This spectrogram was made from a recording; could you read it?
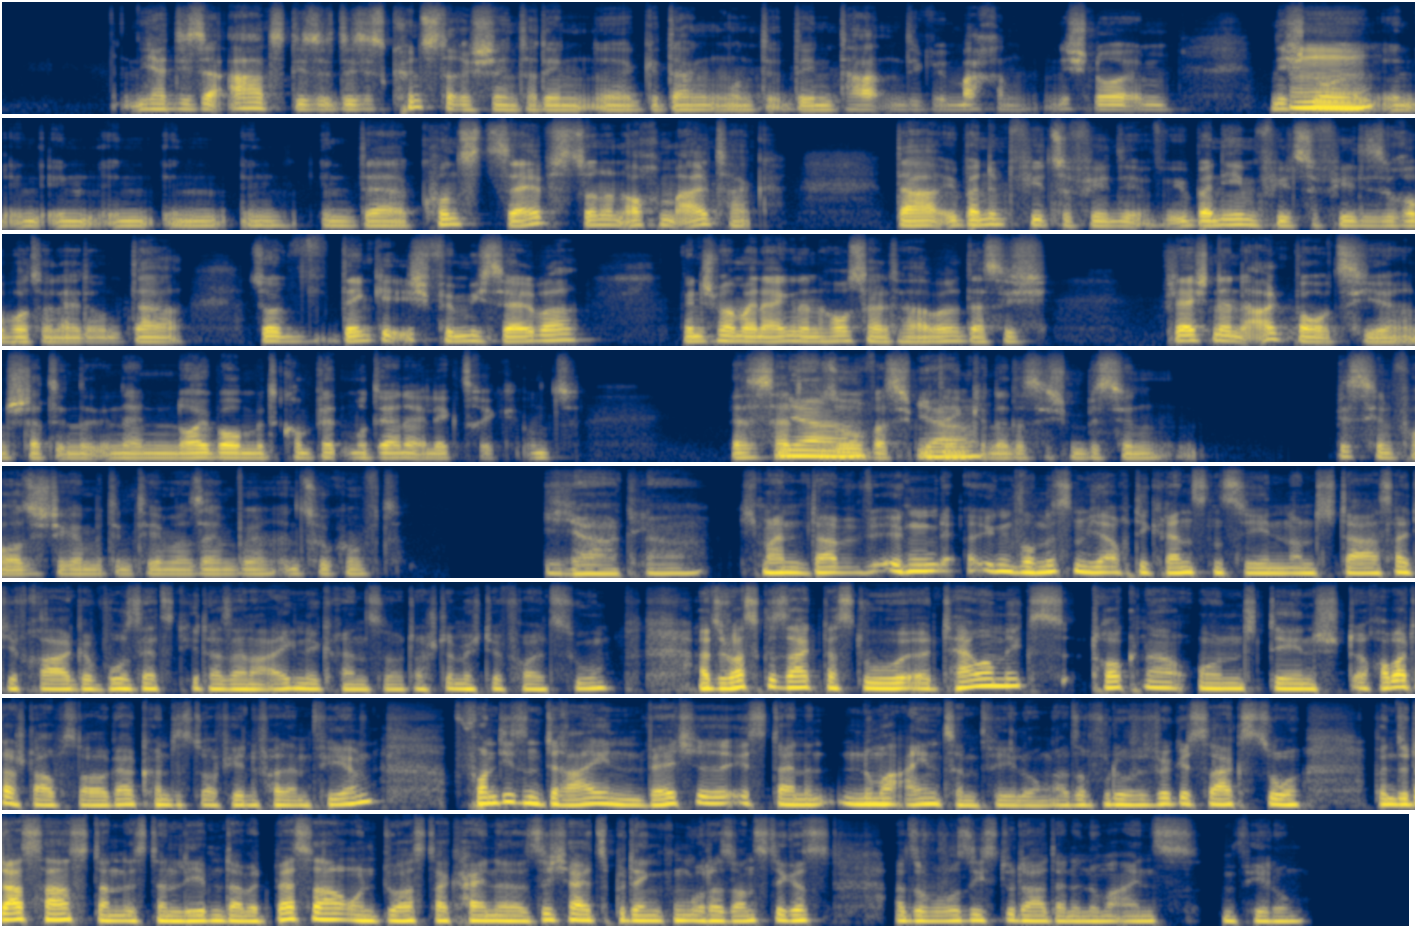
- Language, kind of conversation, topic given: German, podcast, Wie beeinflusst ein Smart-Home deinen Alltag?
- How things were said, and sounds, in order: none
